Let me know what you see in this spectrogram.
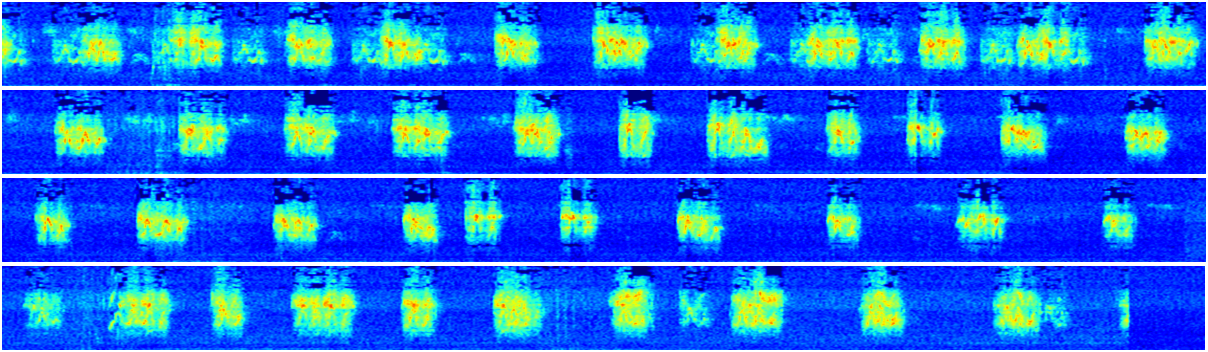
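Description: A small songbird chirping over and over, short sharp high chirps at about two a second. A low rumble comes and goes underneath.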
